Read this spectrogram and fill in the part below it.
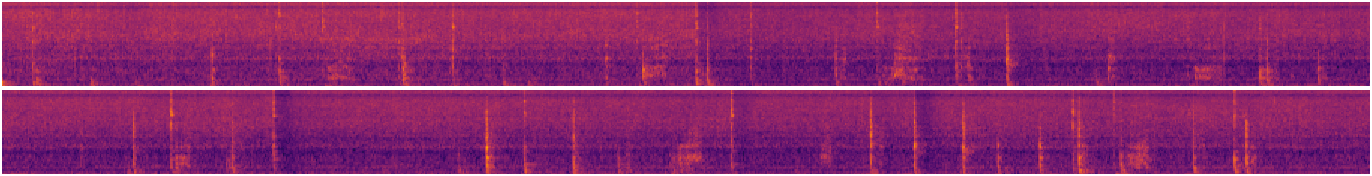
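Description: Tomatoes frying in a pan while being stirred, a steady sizzle broken by frequent short scrapes and clacks of the utensil against the pan, with no talking.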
